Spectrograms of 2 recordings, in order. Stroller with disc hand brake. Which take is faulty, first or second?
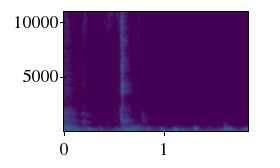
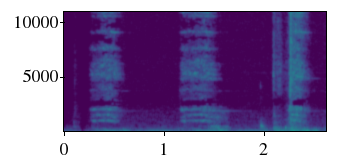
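second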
